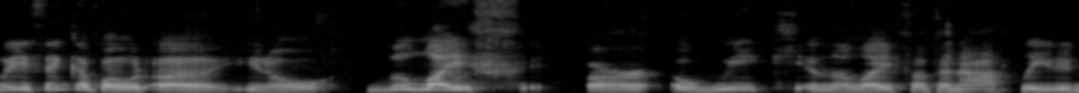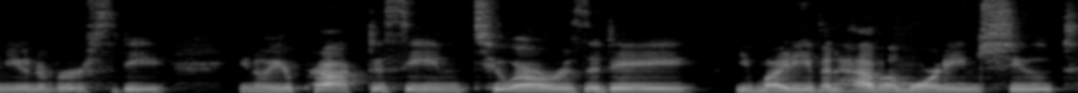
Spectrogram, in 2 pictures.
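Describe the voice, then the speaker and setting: A woman with a Canadian accent talks at a moderate pace in a fairly low pitch. She has a plain, everyday voice. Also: fairly even intonation. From western Canada. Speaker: teacher and basketball coach. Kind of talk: casual chat.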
